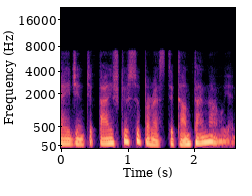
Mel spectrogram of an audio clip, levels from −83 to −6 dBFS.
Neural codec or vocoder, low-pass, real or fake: codec, 16 kHz, 0.5 kbps, FunCodec, trained on Chinese and English, 25 frames a second; 7.2 kHz; fake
